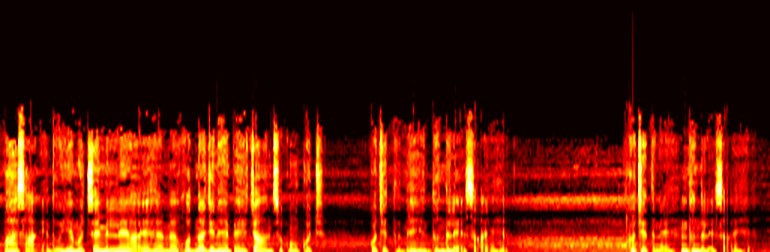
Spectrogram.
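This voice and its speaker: A man reciting a nostalgic poem slowly, with long lingering pauses. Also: sits low, steady tone. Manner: slow, lingering, wistful recitation. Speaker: poetry reciter. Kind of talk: slow poetry recitation over music. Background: music.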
